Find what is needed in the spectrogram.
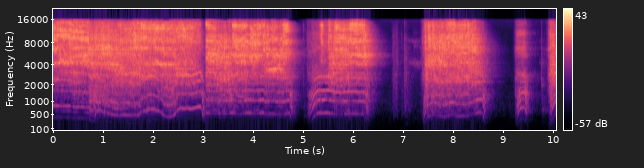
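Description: Pneumatic cut-off wheel cutting sheet metal: a high whine that sags in pitch as the wheel bites and climbs back as it frees. It comes in several bursts of one to three seconds as the trigger is let off and squeezed again, with a last very short burst near the end.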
